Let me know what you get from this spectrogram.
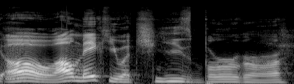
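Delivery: loud, hammed-up indignant chef; mock indignant chef. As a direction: puff up like an insulted chef. Chef voiced, goaded into cooking.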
